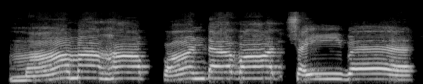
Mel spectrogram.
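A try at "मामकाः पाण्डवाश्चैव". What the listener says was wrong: Now you corrected your Kima Kurvata, but Mamaka became Mamagha.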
